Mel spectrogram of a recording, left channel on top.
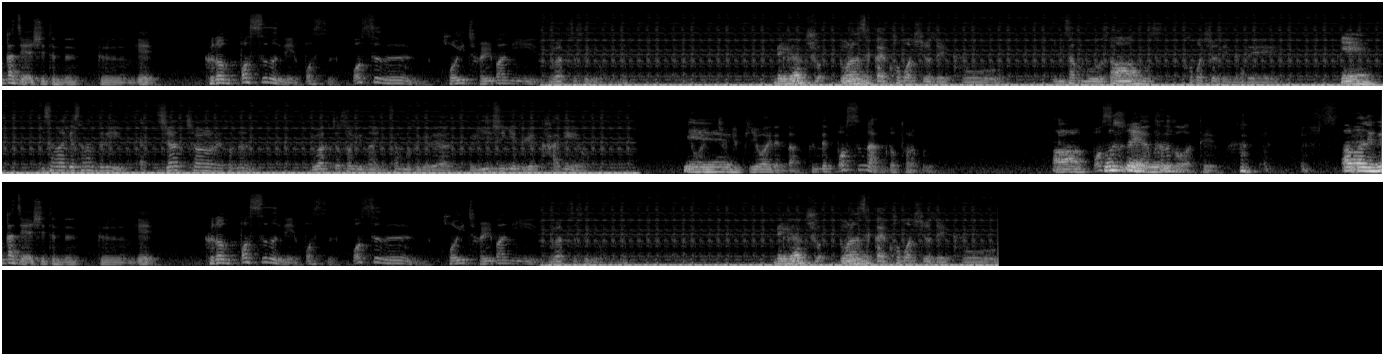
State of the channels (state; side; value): drops out; right; at 10.0 s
